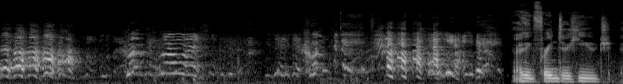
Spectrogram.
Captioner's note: laughter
